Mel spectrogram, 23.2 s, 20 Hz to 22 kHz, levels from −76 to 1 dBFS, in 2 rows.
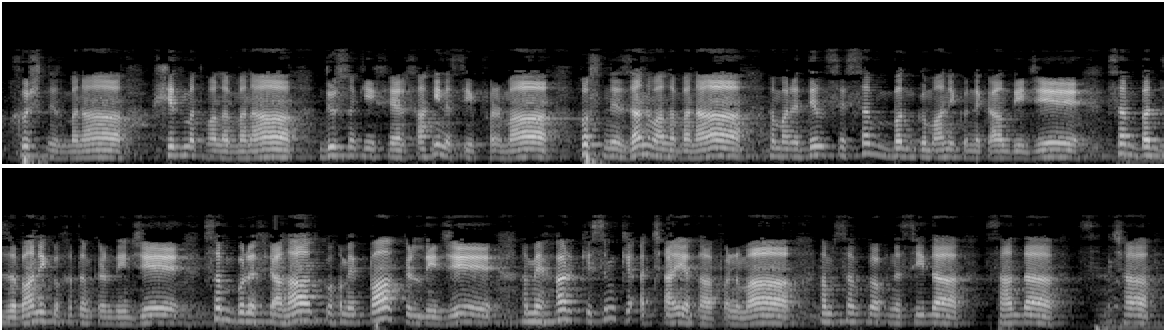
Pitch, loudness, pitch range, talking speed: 150 Hz, -19 LUFS, 140-170 Hz, 135 wpm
